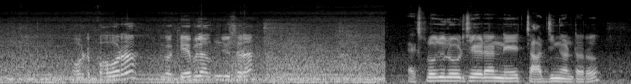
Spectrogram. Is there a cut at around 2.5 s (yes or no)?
no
